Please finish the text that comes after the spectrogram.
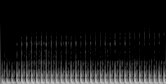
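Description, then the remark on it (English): A female cheetah at a baobab tree in the afternoon purrs steadily, recorded with a pole-mounted microphone about 3 yards away: a loud, low rumbling pulse with a fast, even rhythm that continues unbroken throughout, with no other sounds. “And when it got within about 3 yards of this cheetah, I could see her chest rising and falling, but I could also hear she was purring just the same as any cat.”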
